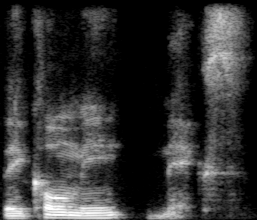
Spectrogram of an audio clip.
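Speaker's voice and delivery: usual speaking voice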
